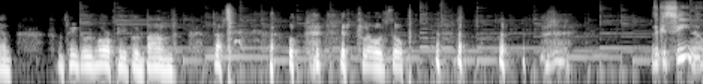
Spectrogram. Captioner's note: laughs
